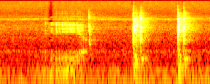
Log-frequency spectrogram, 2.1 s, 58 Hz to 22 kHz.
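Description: Computer keyboard keys pressed during 3D modeling work, two or three separate sharp clicks spaced about half a second apart, close and quiet over faint room hum, with a brief voice at the start.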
